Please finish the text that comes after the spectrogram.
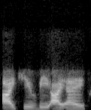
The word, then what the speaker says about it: IQVIA: It's IQVIA.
